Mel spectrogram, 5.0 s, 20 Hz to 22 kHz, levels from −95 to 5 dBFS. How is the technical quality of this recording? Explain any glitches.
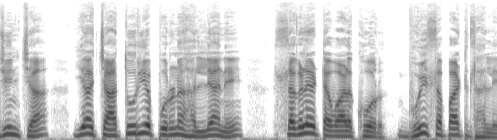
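The technical quality of this recording holds up, with no glitches to explain.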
